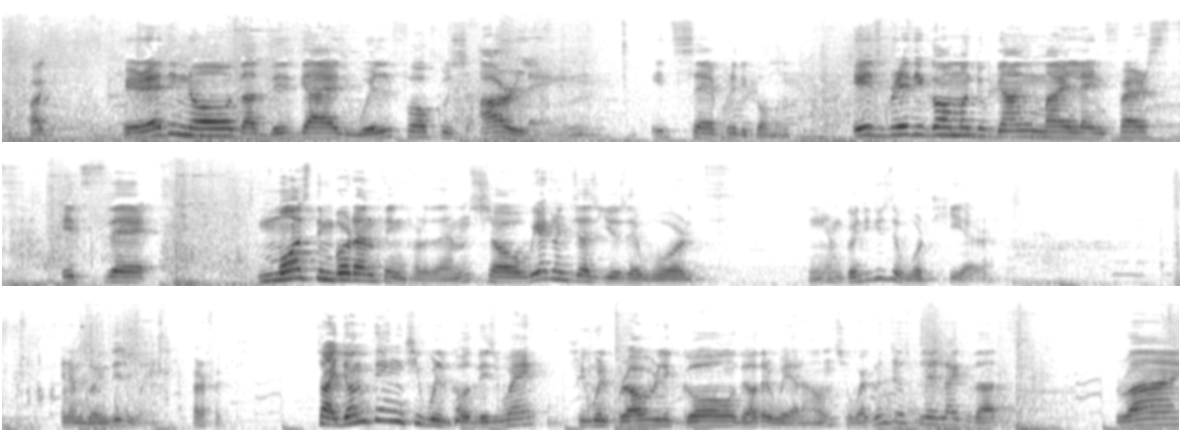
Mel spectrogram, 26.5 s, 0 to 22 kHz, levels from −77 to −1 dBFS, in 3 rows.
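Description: At 0.92 s and again at 17.94–17.96 s, compressed frames are skipped: roughly 70 ms jumps ahead, consistent with about three 23.2 ms frames, heard as the audio abruptly jumping forward.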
